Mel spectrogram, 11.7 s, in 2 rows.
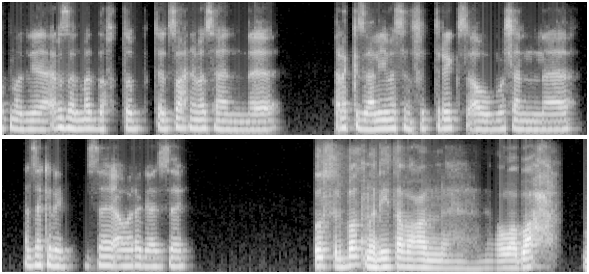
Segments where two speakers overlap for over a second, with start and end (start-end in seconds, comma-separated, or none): none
